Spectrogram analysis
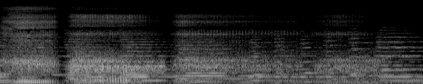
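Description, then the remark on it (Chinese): A voice deliberately imitates loud, rasping snores, pretending to be fast asleep, steady, with long drawn-out breaths broken by brief pauses in a slow rhythm. “然后他又照着老婆婆的话躺在床上，然后故意开始发出打呼的声音，假装睡得很熟。”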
